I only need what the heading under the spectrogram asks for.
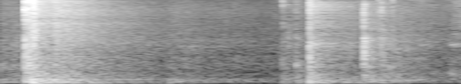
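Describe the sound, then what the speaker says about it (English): A weighted car door shuts with a solid thump, followed a second later by two lighter knocks as it settles or is closed again; close and fairly loud, with no talking. "The door with the weight on it shuts really good now."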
